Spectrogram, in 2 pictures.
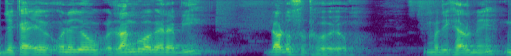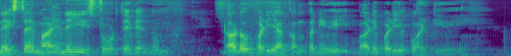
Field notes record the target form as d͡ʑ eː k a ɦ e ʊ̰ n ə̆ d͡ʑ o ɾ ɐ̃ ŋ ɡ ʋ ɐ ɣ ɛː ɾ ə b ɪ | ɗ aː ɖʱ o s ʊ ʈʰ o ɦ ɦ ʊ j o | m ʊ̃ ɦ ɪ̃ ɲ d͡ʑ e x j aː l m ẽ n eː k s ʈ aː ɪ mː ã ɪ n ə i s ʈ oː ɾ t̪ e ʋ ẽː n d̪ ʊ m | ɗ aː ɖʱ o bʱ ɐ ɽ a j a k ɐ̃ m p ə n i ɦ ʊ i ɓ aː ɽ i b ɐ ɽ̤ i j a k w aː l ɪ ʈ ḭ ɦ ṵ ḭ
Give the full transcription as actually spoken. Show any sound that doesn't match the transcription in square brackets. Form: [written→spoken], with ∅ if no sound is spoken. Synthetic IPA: d͡ʑ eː k a ɦ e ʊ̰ n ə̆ d͡ʑ o ɾ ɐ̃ ŋ ɡ ʋ ɐ ɣ ɛː ɾ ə b ɪ | ɗ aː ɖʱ o s ʊ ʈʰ o ɦ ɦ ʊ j o | m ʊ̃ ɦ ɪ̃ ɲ d͡ʑ e x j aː l m ẽ n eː k s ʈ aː ɪ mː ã ɪ n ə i s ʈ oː ɾ t̪ e ʋ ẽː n d̪ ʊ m | ɗ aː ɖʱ o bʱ ɐ ɽ [a→i] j a k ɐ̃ m p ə n i ɦ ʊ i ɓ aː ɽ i b ɐ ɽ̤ i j a k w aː l ɪ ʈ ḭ ɦ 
